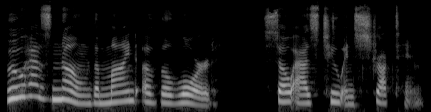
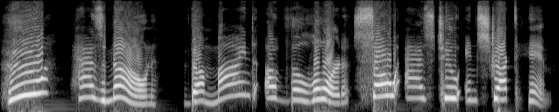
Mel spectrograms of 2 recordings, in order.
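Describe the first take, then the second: First: It is said at normal volume. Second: It is said more loudly.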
